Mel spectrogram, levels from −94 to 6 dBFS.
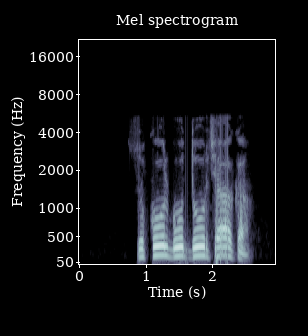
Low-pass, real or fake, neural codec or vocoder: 5.4 kHz; real; none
